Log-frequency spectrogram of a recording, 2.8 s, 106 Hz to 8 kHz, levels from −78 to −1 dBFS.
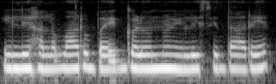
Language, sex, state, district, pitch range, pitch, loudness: Kannada, female, Karnataka, Bidar, 235-245 Hz, 240 Hz, -12 LUFS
